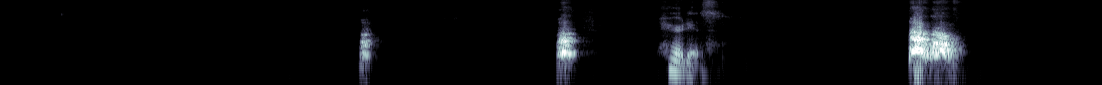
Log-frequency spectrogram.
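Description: Dogs bark in a few sharp, separate barks spaced over several seconds, one louder double bark near the end, against quiet background, with a brief spoken phrase.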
